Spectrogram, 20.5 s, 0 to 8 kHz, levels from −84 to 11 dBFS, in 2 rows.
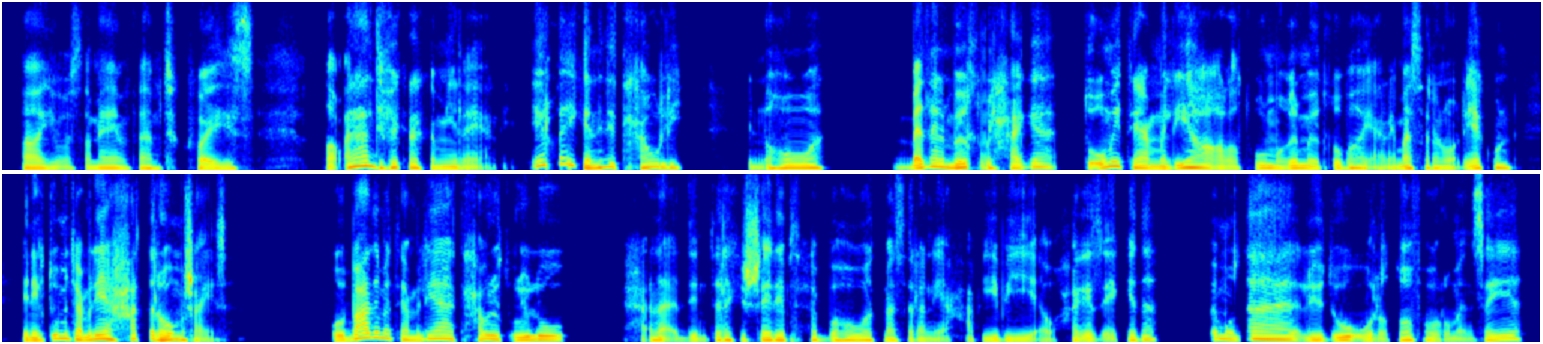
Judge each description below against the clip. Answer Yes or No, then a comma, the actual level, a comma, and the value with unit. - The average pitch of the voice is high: No, low, 125 Hz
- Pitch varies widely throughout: Yes, wide, 6.1 semitones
